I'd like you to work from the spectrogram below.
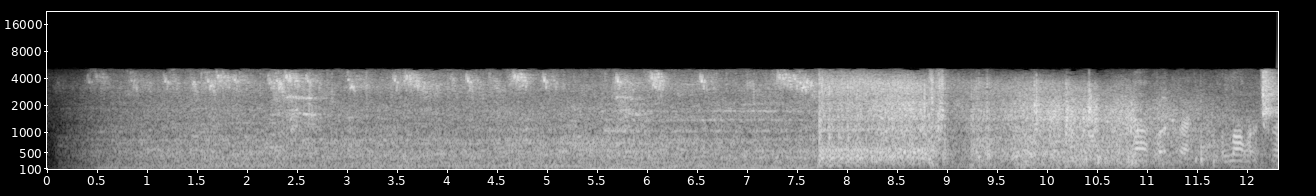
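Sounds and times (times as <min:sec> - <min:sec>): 
voices: 0:00.5 - 0:09.4, 0:10.6 - 0:12.3
strong blasts: 0:07.2 - 0:12.3
rapid gunfire-like bursts: 0:07.7 - 0:11.7
heavy bombardment of a cemetery: 0:07.7 - 0:12.3.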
